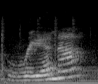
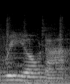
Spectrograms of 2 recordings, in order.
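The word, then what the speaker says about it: Ríona: to the girls side i have the name rhianna or riona spell r-i-o-n-a this one is so beautiful it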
